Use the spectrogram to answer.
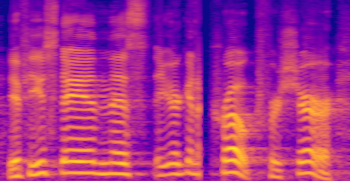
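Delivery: loud mock warning shout; yelling at the frog. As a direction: yell it at the frog like a scolding therapist. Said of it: "yell at this frog".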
